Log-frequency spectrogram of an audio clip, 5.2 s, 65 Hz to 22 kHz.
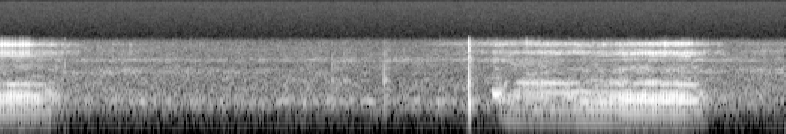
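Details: Man who snores heavily, filmed asleep at 4:20 a.m.: two rough, buzzing snores, one at each end, with a quiet stretch and a sharp click between them; snoring.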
